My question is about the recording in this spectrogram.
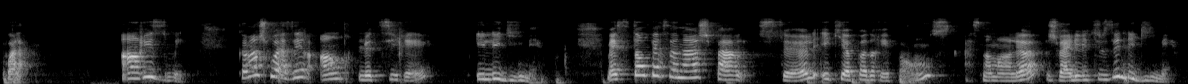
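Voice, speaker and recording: A woman's voice: fairly high pitch, big pitch swings, moderate pace, sharp tone. A woman teacher, explaining a grammar lesson step by step and speaking directly to the pupil. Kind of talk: recorded grammar lesson for children.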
